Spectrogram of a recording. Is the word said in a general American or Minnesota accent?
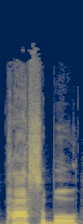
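Minnesota. It has a wider, opened-up Minnesota vowel. "becomes possible"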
